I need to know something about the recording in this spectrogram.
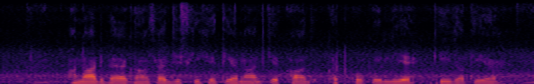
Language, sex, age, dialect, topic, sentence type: Hindi, male, 18-24, Hindustani Malvi Khadi Boli, agriculture, statement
